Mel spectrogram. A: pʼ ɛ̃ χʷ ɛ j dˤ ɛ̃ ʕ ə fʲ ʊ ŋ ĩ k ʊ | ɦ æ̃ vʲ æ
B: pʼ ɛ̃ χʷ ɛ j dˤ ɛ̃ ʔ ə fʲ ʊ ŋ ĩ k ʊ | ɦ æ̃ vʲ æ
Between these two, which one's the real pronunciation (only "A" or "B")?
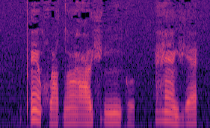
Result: A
